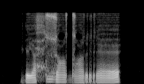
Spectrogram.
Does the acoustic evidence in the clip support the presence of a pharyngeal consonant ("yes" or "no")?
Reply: yes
